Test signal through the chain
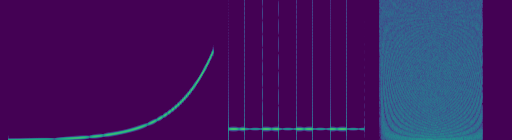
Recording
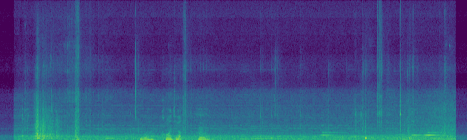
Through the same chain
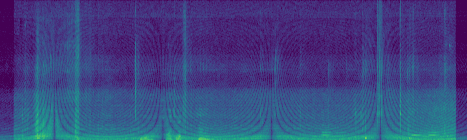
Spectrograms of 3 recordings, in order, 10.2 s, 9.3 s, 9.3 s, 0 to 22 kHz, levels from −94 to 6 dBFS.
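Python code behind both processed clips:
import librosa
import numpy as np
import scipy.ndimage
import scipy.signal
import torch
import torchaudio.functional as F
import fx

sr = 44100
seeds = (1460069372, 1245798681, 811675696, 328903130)

y = fx.high_shelf(x, sr, hz=4900.0, db=6.0)
y = fx.flanger_cancel(y, sr, hz=0.46, depth_ms=2.8)
y = F.gain(torch.from_numpy(y), -2.0).numpy()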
